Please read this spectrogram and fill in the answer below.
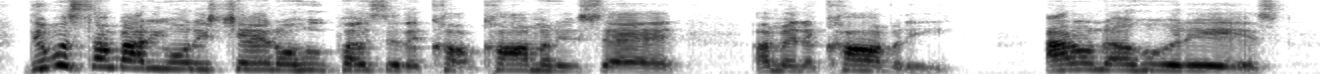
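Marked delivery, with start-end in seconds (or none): none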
